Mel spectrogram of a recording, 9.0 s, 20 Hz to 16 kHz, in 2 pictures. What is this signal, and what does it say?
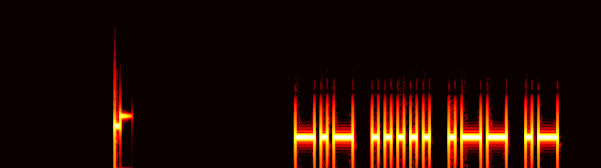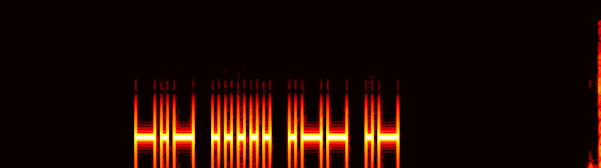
Morse code, heard as a keyed tone, about 25 wpm, 700 Hz. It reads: K5WA K5WA
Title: Easy Call Signs Repeated 2x - 25wpm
